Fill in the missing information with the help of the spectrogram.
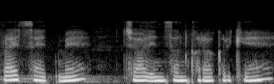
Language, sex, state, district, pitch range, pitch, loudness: Hindi, female, Arunachal Pradesh, Longding, 175-195 Hz, 180 Hz, -13 LUFS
